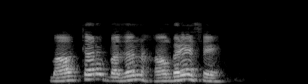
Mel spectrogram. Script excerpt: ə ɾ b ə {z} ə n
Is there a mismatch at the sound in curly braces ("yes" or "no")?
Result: no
